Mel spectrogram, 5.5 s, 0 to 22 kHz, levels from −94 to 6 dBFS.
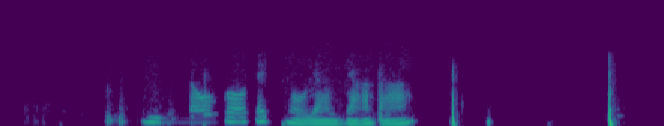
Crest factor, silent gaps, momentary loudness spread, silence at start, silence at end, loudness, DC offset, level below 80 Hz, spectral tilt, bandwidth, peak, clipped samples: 28 dB; 1.09-1.13 s, 2.26-2.34 s, 3.50-3.74 s, 3.86-4.04 s, 4.10-4.55 s, 4.61-5.04 s; 20 LU; 0.9 s; 0.4 s; -43 LUFS; under 0.1%; -60 dBFS; -10.5 dB/octave; 4 kHz; -16 dBFS; under 0.1%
